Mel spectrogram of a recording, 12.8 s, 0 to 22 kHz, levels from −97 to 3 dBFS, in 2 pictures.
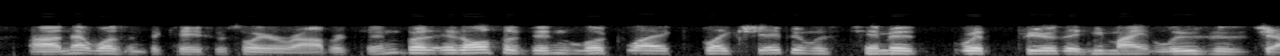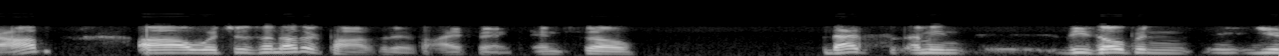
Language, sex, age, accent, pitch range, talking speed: English, male, 30-49, American, 130-165 Hz, 195 wpm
